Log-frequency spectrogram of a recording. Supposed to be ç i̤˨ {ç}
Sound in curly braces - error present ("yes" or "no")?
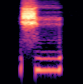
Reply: yes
